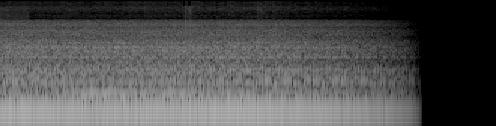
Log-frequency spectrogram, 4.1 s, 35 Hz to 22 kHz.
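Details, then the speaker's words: 1999 Jaguar S-Type 3.0 V6 at idle after replacing all spark plugs and coils for a cylinder 2 misfire code: smooth, even low drone with no stumbles; 20–30 minute test drive with no misfires and no codes, normal idle. "I took the car for a nice 20 to 30 minute test drive ran perfectly smoothly no misfires at all"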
